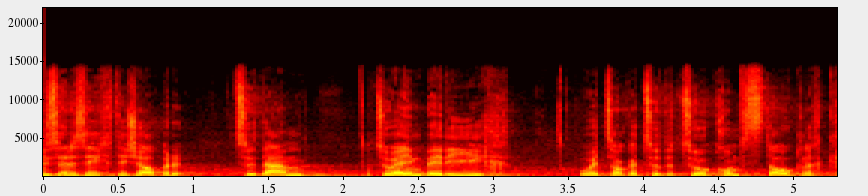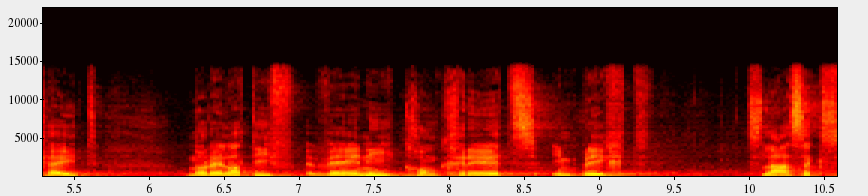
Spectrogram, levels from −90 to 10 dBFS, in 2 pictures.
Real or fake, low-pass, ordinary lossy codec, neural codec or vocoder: fake; 14.4 kHz; none; vocoder, 48 kHz, 128 mel bands, Vocos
